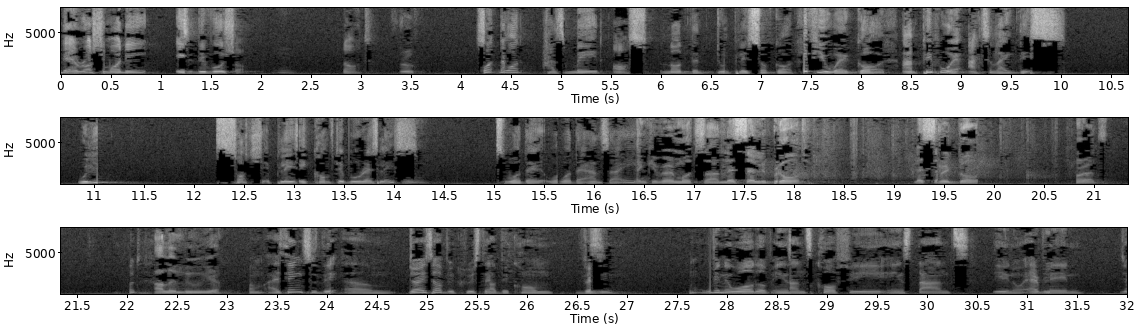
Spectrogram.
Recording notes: Recorded live at our Interactive Service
